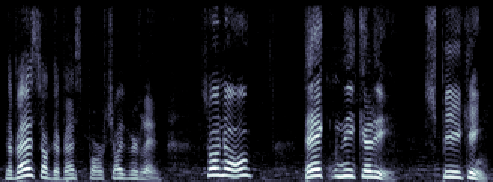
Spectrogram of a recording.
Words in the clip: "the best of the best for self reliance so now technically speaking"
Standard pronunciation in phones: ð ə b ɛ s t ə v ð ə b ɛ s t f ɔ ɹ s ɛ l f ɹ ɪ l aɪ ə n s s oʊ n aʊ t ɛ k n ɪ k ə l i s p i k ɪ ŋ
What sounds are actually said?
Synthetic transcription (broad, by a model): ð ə b ɛ s t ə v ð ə b ɛ s t p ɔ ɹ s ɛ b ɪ l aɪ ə n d s oʊ n aʊ t ɛ k n ɪ k ə l i s p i k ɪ ŋ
